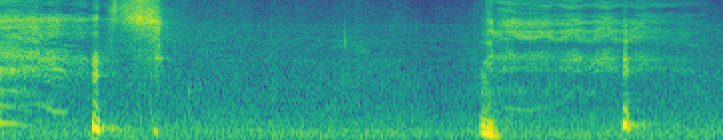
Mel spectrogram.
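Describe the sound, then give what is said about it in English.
A cat meows three times. The short, fairly faint calls come close together, with a longer pause after the first one and no talking. “I think it's, never heard that cat meow all the times I've been over here.”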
